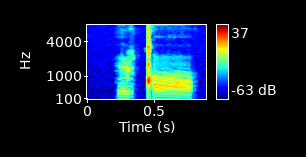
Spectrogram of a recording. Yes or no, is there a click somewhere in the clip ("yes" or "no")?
yes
